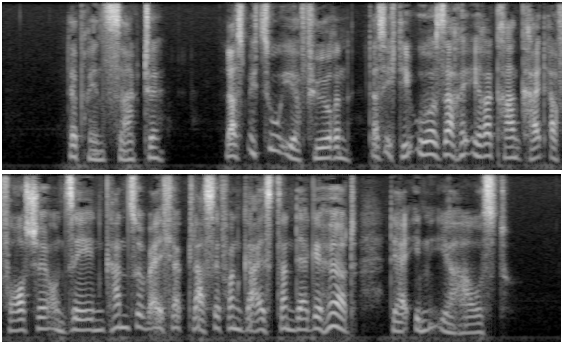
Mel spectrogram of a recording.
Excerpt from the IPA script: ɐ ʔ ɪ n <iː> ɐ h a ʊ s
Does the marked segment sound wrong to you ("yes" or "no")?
no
